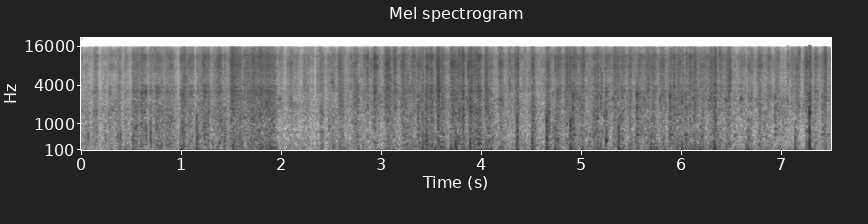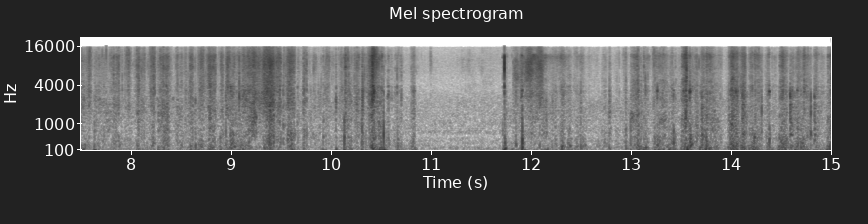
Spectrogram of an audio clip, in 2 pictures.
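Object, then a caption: Wax crayon on paper page. An orange-brown wax crayon is scratched across the page of an open paper coloring book on a table, coloring Mickey's face. Dense, rapid, rough scratching strokes run almost continuously, with a brief quieter pause near the end before the scratching resumes.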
